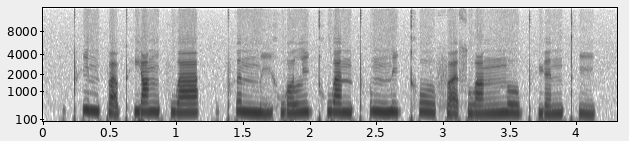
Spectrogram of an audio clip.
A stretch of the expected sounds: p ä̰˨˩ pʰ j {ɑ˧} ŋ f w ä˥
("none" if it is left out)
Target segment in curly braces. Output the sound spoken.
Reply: ɑ˥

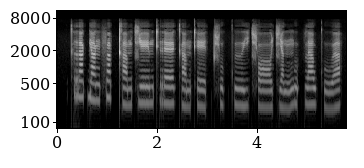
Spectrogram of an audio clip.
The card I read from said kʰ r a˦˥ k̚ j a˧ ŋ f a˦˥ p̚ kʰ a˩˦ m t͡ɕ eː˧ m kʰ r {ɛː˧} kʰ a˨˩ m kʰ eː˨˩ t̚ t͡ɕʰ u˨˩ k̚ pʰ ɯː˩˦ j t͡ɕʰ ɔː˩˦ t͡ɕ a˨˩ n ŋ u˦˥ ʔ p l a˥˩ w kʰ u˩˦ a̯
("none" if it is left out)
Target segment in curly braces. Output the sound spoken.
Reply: ɛː˧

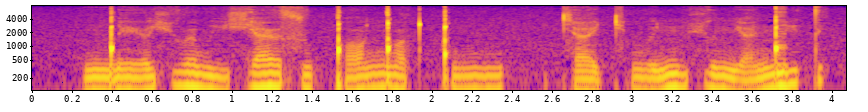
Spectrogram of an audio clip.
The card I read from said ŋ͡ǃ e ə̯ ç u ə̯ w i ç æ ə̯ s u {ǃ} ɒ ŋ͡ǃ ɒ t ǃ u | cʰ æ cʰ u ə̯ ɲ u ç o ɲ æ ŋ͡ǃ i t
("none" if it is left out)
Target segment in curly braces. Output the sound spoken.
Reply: ǃ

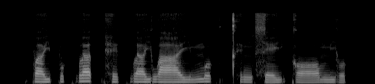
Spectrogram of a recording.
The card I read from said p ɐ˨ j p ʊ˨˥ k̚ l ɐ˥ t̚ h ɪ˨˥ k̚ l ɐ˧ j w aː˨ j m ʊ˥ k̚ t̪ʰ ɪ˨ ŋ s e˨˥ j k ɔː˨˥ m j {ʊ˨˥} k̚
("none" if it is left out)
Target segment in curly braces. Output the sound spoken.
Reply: ʊ˨˥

